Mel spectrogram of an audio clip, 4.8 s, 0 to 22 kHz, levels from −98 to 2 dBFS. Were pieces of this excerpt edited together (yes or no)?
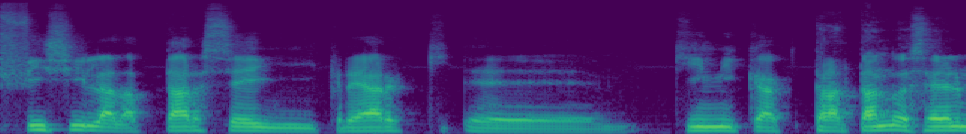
yes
